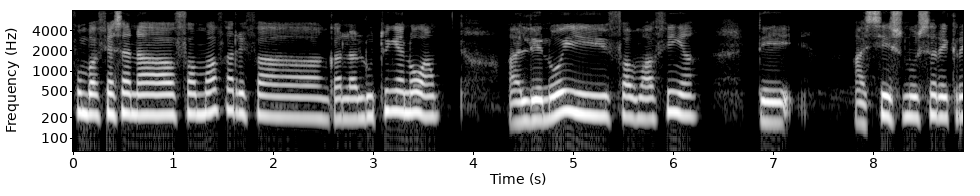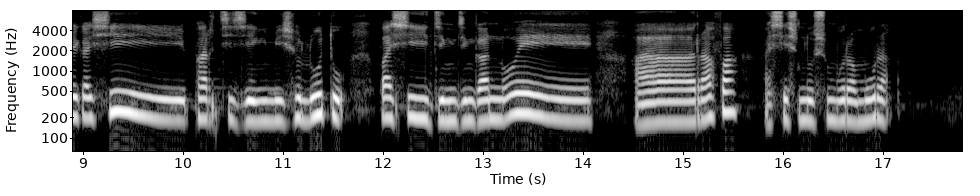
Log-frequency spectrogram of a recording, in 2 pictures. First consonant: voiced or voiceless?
voiceless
